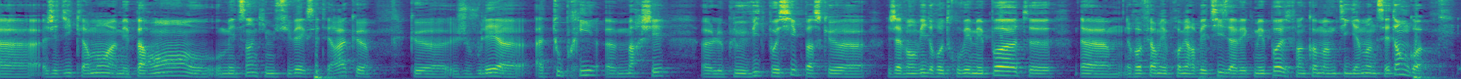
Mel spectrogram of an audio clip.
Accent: Lunéville, Grand Est, France; J'ai grandi en Lorraine, à côté de Nancy.

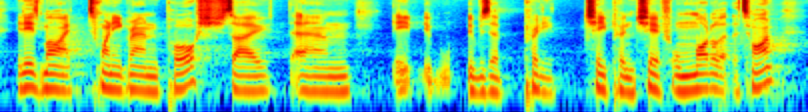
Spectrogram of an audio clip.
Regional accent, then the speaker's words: Leicester, East Midlands, United Kingdom; now in Australia; Originally, a Leicester lad.

